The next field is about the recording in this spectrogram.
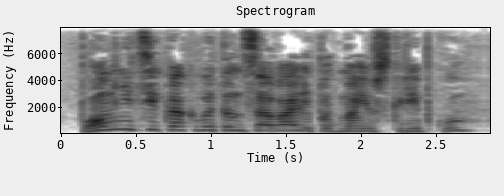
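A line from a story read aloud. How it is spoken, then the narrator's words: Cheerful question. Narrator (Russian): спрашивал он, весело подмигивая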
